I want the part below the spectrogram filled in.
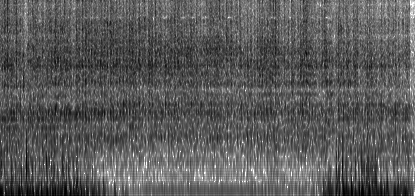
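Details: New fan straight from the box, low setting: steady low hum with a rough, rumbling edge, sounding broken (medium also poor, high setting fine); fan rumble on low speed, cause unclear.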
